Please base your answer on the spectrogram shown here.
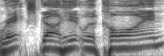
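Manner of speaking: homespun folksy dialect. Retelling what Roy Williams said after a game, in a Roy Williams accent. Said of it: "Roy Williams had this accent, this dialect".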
